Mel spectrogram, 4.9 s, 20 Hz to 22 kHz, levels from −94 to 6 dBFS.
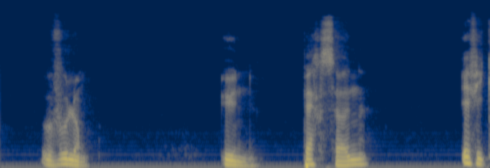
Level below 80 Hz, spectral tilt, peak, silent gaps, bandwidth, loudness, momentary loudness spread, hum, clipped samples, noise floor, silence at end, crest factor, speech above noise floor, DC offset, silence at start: -38 dBFS; -6.5 dB/octave; -4 dBFS; none; 14 kHz; -24 LUFS; 13 LU; 50 Hz at -45 dBFS; under 0.1%; -52 dBFS; 0 s; 22 dB; 30 dB; under 0.1%; 0.4 s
